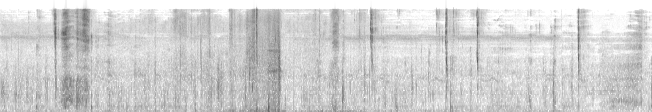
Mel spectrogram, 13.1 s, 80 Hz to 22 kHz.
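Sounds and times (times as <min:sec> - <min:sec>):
wet chewing smacks: 0:00.0 - 0:03.3.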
